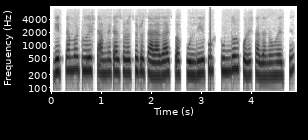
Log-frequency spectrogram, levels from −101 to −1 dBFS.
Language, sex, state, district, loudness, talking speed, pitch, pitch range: Bengali, female, West Bengal, Kolkata, -20 LUFS, 210 wpm, 225 Hz, 205-250 Hz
